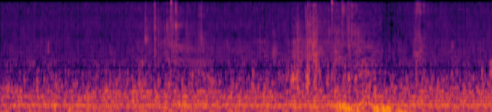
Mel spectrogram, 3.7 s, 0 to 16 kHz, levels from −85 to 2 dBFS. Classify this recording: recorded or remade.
remade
